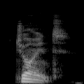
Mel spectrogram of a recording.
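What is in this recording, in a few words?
"joint", Australian English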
